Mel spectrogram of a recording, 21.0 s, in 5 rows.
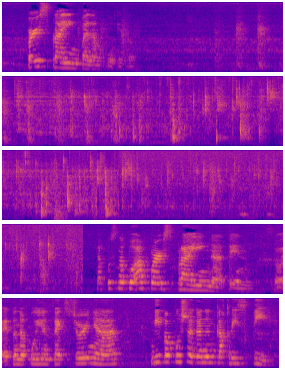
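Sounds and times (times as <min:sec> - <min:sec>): pork frying in hot oil: 0:04.1 - 0:20.9.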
